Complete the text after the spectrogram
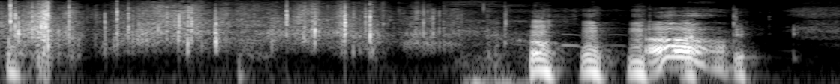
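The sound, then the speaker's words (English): Paper rips and crinkles in a quick burst of rough, scratchy tearing as the envelope of a mailed letter is torn open, followed by a short stretch of someone talking. “Someone just mailed me a letter.”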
